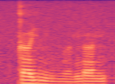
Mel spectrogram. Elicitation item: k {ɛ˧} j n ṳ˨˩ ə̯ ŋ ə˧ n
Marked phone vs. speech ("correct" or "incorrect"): incorrect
